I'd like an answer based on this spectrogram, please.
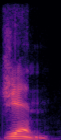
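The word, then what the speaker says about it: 人: word people in Japanese it's pronounced Jin as in Gentile okay Jin that's how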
